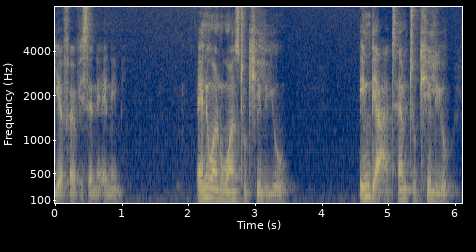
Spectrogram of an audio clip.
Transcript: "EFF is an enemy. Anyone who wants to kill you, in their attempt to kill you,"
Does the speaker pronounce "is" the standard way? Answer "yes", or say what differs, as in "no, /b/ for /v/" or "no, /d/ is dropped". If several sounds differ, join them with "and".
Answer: no, /s/ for /z/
